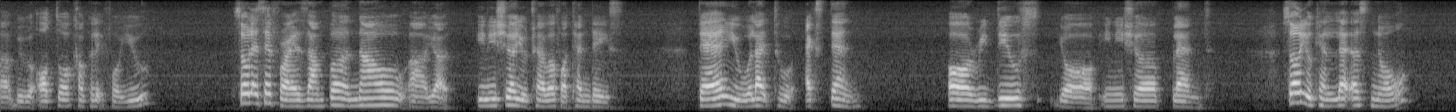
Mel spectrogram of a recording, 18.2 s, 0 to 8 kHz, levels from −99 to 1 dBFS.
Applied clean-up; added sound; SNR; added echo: none; none; none; none.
